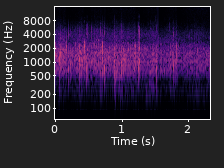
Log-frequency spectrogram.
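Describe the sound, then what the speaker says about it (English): Hearty audience applause for Derek at a university investiture ceremony, a full, steady clatter of many hands clapping, sustained and moderately loud throughout. "Let's give Derek another hearty round of applause."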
